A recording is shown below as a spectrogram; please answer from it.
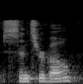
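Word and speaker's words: Sincerbeaux: spell your last name my name is sensorbo and my last name is spelled s-i-n-c-e-r-b-e-a-u-x sir how are you employed um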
